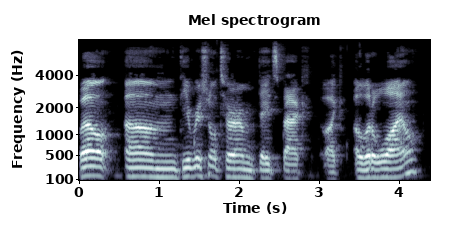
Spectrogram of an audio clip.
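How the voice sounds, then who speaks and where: A man with a slight British accent. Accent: slight British-sounding. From Indonesia, international childhood, British school. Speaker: podcaster, guest. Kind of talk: casual interview chat.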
